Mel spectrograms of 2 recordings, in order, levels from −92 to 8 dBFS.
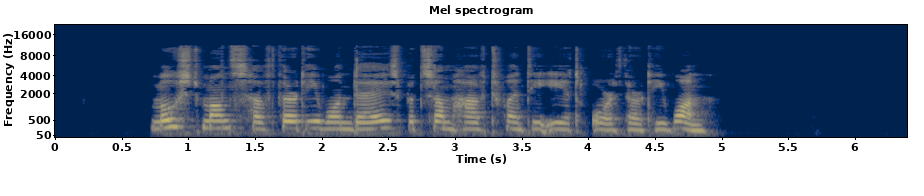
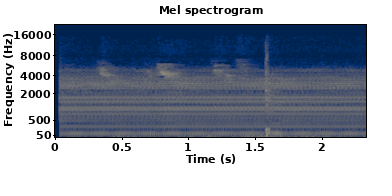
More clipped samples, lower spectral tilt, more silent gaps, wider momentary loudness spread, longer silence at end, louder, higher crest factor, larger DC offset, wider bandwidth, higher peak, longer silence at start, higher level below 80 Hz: neither; first, -4 dB/octave vs -2 dB/octave; neither; first, 8 LU vs 5 LU; first, 1.5 s vs 0 s; first, -26 LUFS vs -38 LUFS; about the same, 20 dB vs 18 dB; neither; second, 11.5 kHz vs 16 kHz; first, -8 dBFS vs -22 dBFS; first, 0.7 s vs 0.05 s; about the same, -64 dBFS vs -60 dBFS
